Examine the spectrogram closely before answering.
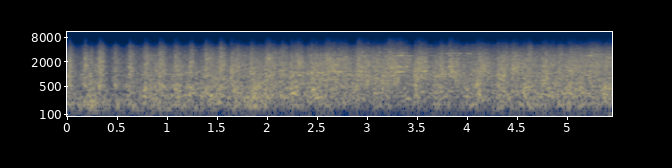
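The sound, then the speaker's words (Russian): A train arriving at a station rumbles loudly and continuously, with a rhythmic clatter of wheels running through the steady roar. “На станции прибывает поезд.”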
